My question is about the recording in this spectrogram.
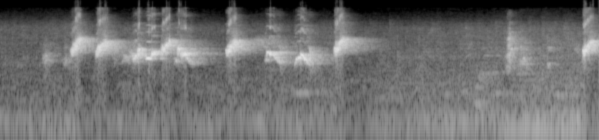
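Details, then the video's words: Red-whiskered bulbul singing, used to stimulate other birds to sing: a string of sharp, chirpy whistled notes for three seconds, a quiet gap, then one more note at the end. "CHÀO MÀO | Kích chim nhạy hót - Thúc chim hót hay căng lửa"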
